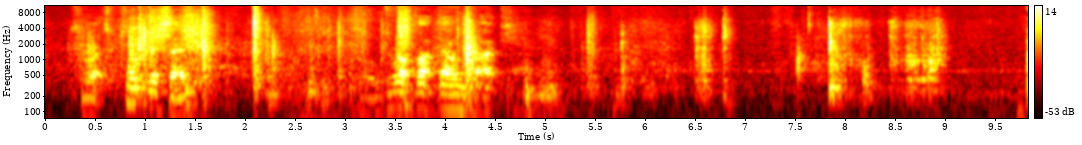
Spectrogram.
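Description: A cable scrapes and knocks on a wooden surface.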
